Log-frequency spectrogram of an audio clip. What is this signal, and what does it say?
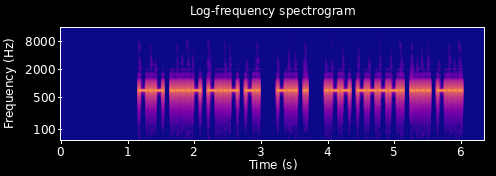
Morse code, heard as a keyed tone, about 30 wpm, 700 Hz. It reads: K4XN DE W9HB
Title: USA Callsign DE Callsign - 4 Characters - 30wpm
